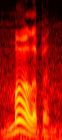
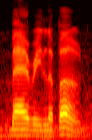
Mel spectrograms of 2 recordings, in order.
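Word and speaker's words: Marylebone: down below i was always taught malaban however i have heard it pronounced marvin marabon mariben or marilla bone it is never mary lebone although since it means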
